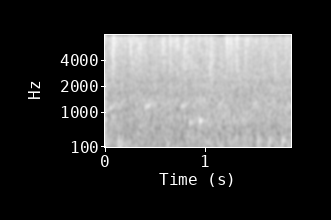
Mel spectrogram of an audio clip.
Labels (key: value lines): label: biophony
recorder: SoundTrap 500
